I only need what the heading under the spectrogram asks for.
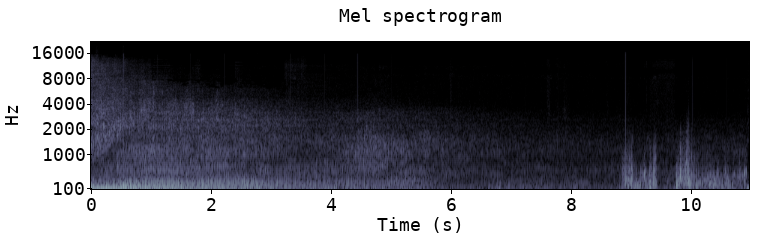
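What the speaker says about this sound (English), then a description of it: "This plane creating a cool smoke effect after flying by." A propeller airplane flies by close and loud, its buzzing engine tone sliding down and fading away, followed by wind gusts buffeting the microphone.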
